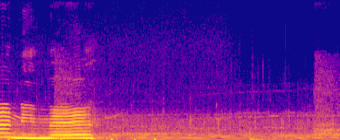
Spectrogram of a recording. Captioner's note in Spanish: Aplausos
